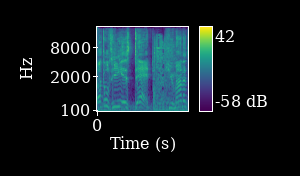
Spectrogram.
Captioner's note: boom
